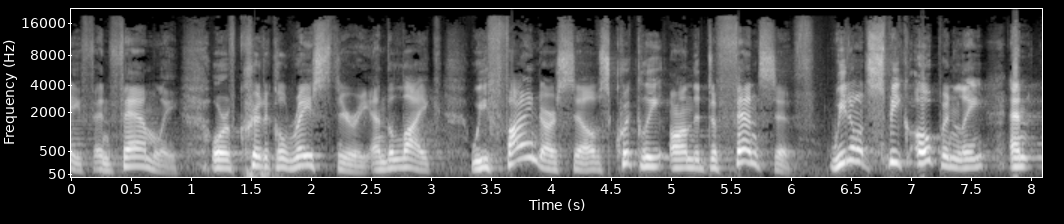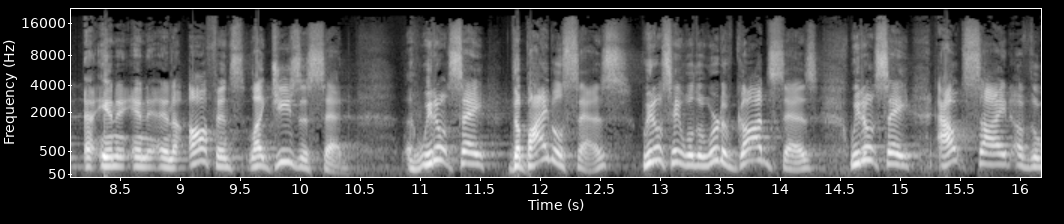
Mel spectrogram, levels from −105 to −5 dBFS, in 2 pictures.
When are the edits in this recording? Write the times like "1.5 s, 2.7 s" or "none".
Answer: 6.3 s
